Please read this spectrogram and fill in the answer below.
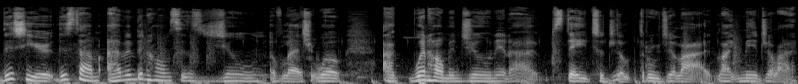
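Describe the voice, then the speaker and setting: A woman with an American accent, a very deep, low pitch and lively intonation, amid audible room echo and noticeable background noise. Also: moderate pace. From Kansas City, Missouri. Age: 40s. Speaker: podcast host and chef. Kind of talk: casual monologue. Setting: outdoors on porch.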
